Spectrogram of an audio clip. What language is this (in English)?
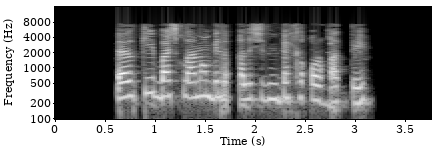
Uyghur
